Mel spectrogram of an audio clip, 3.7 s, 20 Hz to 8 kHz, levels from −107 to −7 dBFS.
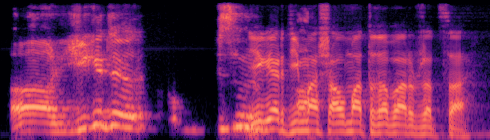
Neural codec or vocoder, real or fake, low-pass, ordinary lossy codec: none; real; 7.2 kHz; none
